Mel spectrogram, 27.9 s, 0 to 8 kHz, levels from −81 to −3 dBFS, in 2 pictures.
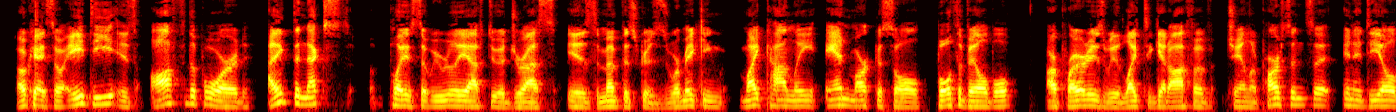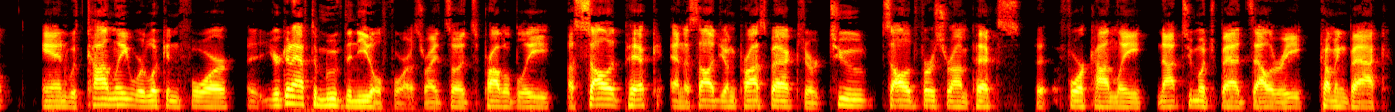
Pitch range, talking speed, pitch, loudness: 95-115 Hz, 185 wpm, 105 Hz, -19 LUFS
